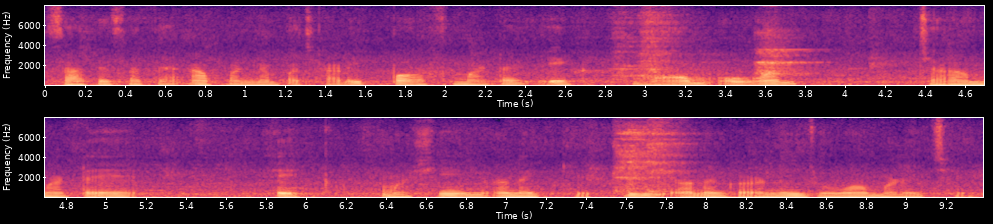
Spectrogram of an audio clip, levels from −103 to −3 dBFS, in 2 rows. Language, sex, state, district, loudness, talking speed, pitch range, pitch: Gujarati, male, Gujarat, Valsad, -20 LUFS, 120 wpm, 115-130 Hz, 120 Hz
